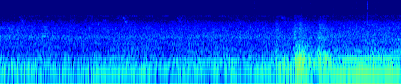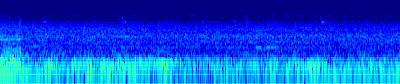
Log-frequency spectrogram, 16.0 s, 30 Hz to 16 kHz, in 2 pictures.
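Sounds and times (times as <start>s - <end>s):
birds: 0.0s - 9.1s, 10.3s - 13.6s
insects: 0.0s - 16.0s.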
